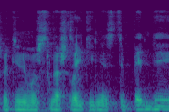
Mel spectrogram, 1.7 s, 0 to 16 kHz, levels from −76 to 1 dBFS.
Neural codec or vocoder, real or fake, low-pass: none; real; 10.8 kHz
